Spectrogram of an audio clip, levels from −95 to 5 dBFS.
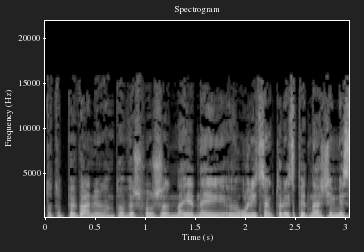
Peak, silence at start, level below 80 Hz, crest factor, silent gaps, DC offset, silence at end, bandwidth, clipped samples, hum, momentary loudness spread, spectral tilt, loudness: -12 dBFS; 0 s; -54 dBFS; 16 dB; none; under 0.1%; 0 s; 16 kHz; under 0.1%; none; 4 LU; -4.5 dB/octave; -28 LUFS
